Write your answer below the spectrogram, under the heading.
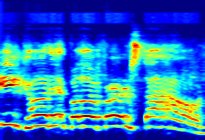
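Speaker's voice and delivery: big delivery while keeping composure. Showing how the announcer calls a catch: Joe Buck impression, voice getting loud. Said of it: "He'll be like".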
